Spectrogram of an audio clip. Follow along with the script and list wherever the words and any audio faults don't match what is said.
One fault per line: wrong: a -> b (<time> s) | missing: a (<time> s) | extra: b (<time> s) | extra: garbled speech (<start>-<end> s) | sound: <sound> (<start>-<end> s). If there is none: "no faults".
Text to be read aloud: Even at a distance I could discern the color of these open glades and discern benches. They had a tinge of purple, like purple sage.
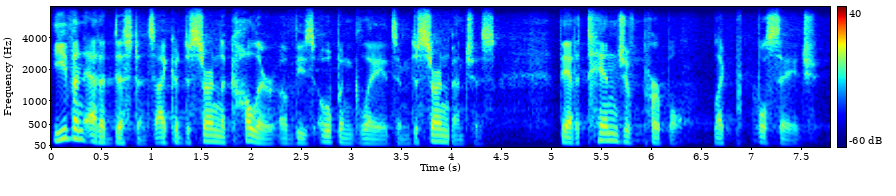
sound: dropout (6.9-7.0 s)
